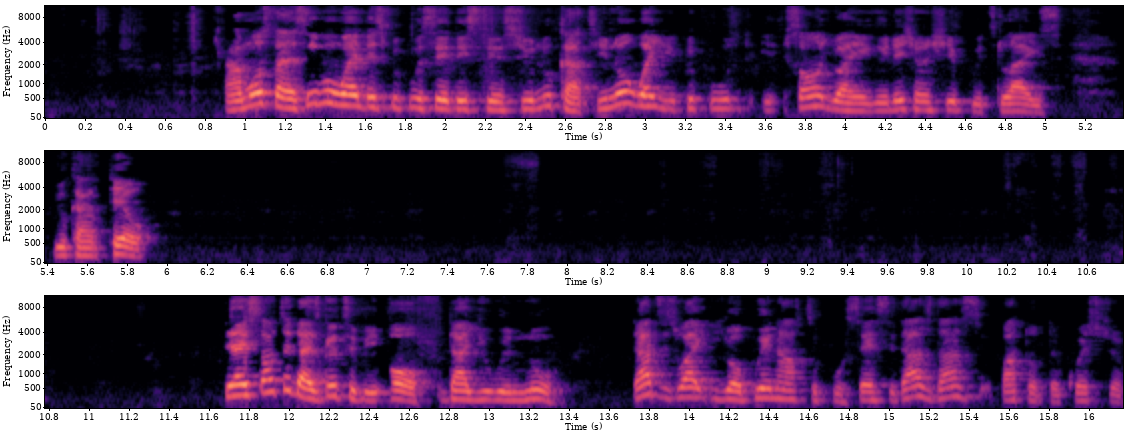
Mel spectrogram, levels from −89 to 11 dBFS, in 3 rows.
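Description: From start to finish the speech runs fast and high, the mark of a wrong sample rate. The samples are clocked out faster than they were captured, with no rate conversion, so timing and pitch shift together. Everything plays at 1.38 times normal speed and sits about 5.5 semitones sharp, which fits audio recorded at 16 kHz being played back at 22 kHz. The result is hurried and chipmunk-like, with every syllable compressed.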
